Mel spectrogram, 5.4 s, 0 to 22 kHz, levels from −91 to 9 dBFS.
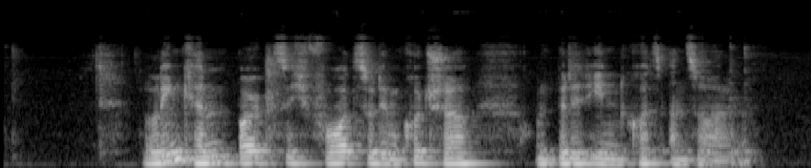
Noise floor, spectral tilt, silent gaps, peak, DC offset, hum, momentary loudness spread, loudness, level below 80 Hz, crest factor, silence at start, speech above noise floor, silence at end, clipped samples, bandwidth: -66 dBFS; -7.5 dB/octave; none; -4 dBFS; under 0.1%; none; 13 LU; -19 LUFS; -60 dBFS; 16 dB; 0.65 s; 48 dB; 0.4 s; under 0.1%; 7.8 kHz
